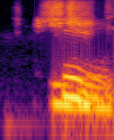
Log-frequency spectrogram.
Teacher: Dia penuh keluar angin tu melebihi daripada sofir. · Dia menolak angin itu bukan dekat depan Kalau kat depan dia jadi sin, dia dekat tengah. Sebenarnya kalau shin ni kita tak muncung pun dia jadi. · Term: tafashi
